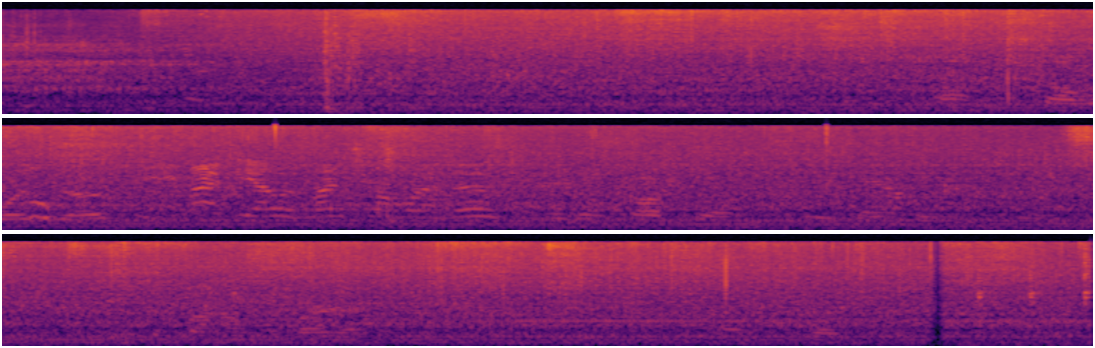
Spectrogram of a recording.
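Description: Hamburger patties sizzling on a charcoal fire-pit grill: a steady hiss with a low hum underneath, and one sharp click about a second in. Faint voices talk in the background.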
